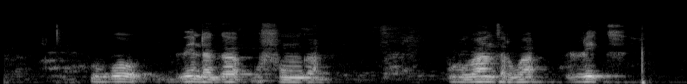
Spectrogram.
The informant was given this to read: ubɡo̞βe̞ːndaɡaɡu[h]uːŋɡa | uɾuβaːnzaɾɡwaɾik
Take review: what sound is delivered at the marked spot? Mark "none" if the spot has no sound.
f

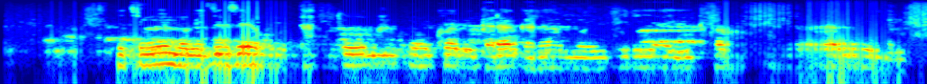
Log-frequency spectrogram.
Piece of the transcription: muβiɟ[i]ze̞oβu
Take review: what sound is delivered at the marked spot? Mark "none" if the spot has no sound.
i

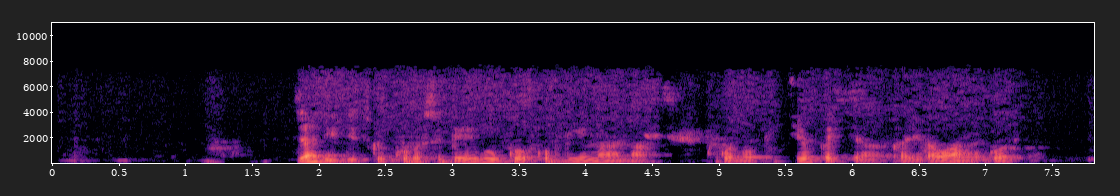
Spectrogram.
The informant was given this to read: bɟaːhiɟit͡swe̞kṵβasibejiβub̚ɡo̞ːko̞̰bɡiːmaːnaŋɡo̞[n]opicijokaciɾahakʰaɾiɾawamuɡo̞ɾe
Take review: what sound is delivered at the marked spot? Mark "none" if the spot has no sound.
n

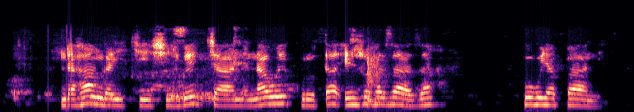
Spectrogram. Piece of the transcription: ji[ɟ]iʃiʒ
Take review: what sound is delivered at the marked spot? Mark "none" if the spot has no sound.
c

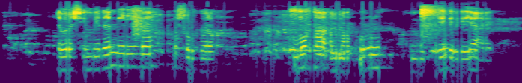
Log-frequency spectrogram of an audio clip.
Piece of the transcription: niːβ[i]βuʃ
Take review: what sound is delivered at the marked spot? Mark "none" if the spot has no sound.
a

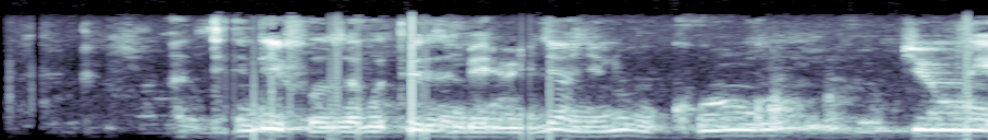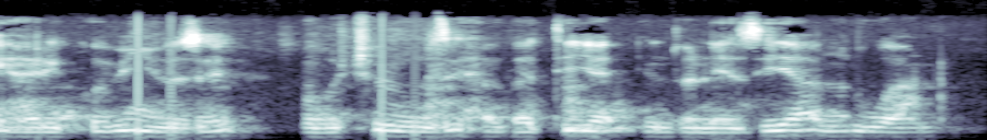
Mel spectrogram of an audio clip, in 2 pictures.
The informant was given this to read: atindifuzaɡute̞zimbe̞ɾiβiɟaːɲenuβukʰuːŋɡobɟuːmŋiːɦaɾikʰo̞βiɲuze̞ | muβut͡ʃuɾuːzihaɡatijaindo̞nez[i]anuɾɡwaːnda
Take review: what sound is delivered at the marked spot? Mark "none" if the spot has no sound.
i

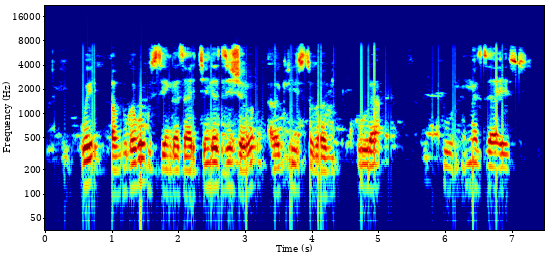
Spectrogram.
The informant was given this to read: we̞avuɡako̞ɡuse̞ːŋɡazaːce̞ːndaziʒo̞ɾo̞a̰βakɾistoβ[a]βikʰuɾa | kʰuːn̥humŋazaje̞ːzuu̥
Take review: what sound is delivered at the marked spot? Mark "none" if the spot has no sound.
a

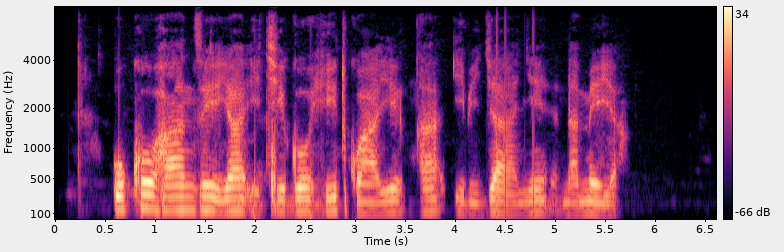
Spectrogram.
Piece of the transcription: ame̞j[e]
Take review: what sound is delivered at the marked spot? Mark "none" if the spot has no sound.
a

